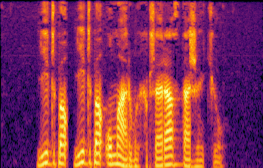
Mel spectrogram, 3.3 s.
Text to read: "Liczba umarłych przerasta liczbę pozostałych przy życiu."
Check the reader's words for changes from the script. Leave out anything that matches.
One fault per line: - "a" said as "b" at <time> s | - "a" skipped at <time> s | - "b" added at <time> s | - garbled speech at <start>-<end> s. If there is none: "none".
- "liczba" added at 0.9 s
- "liczbę pozostałych przy" skipped at 2.4 s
